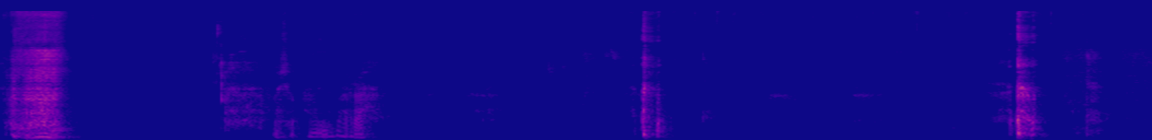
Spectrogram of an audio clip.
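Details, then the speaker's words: Adult man with masuk angin, feeling feverish and unwell in rainy weather, coughing at dawn during kerokan scraping by his wife: three separate harsh coughs spaced seconds apart, faint rustling between. "Nah, Menangis tuh batuk-batuk."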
